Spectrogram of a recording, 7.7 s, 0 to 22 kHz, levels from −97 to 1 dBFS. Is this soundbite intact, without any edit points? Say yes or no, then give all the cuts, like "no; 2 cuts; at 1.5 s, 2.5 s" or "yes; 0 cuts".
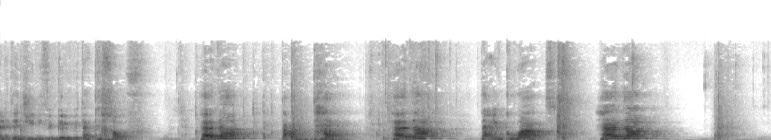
yes; 0 cuts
